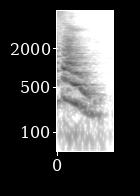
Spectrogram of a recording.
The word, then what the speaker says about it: saúde: Vamos analisar saúde. Saúde é um hiato, a gente já viu. Mas se a gente for procurar a sílaba tônica dela, tá em qual posição? Oxítona, paroxítona, proparoxítona. Então, ela é paroxítona.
